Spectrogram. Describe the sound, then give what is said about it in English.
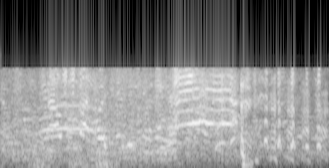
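Goats bleat loudly and repeatedly, one goat's cry wavering into a human-like call that sounds like it says "Ed", with several overlapping goat voices, continuous. “It sounds Ed. Like sound like he's saying Ed.”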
